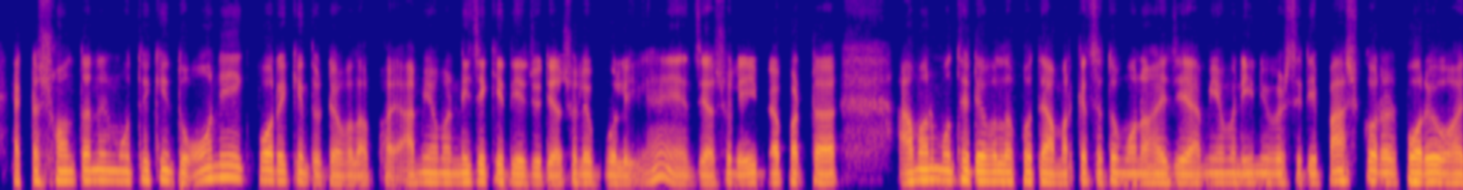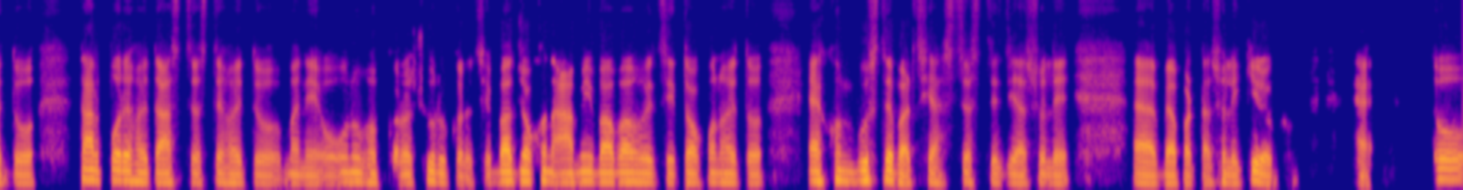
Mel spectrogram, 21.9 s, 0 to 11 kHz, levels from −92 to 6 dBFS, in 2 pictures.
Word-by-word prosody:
একটা - - -2
সন্তানের 125 +1 +1
মধ্যে 120 +2 -2
কিন্তু 125 -3 0 0.2
অনেক 160 +1 +2 0.2
পরে 130 -2 +4
কিন্তু 105 -4 -2
ডেভেলপ 90 -1 -2
হয়। - - -4
আমি 105 +4 -3
আমার 105 -1 -1
নিজেকে 110 +1 0
দিয়ে 100 -2 +1
যদি 95 -1 -1
আসলে 100 -2 -1
বলি, 95 -2 0 0.2
হ্যাঁ? 150 - -1
যে - - -5
আসলে 105 -1 -4
এই 110 - 0
ব্যাপারটা 105 +1 0 0.7
আমার 130 +3 +5
মধ্যে 125 +1 +1
ডেভেলপ 115 -1 +4
হতে 115 -1 +1
আমার 100 0 -3
কাছে 110 -1 -2
তো 115 - +2
মনে 105 -1 0
হয় 100 -1 +1
যে, 105 - +2
আমি 105 +1 -7
আমার 105 0 -2
ইউনিভার্সিটি 105 -1 -3
পাস 120 0 +2
করার 110 -4 +2
পরেও 110 0 +6
হয়তো, 100 -1 -1 0.5
তারপরে 130 -1 +5
হয়তো 110 -1 +1
আস্তে, 105 - -11
আস্তে 110 - -6
হয়তো 95 -1 -2 0.2
মানে 95 -1 -2
অ - - -2
অনুভব 110 -2 0
করা 100 - +1
শুরু 115 -4 +2
করেছি। - - -6
বা, 115 - +9
যখন 115 +1 +3
আমি 110 +2 +1
বাবা 110 +1 +5
হয়েছি, 105 -1 -1
তখন 105 +1 0
হয়তো 100 -1 -1 0.5
এখন 125 +3 0
বুঝতে 125 +1 +4
পারছি - - +1
আস্তে, - - -17
আস্তে - - -14
যে 105 - -1
আসলে - - -2 0.8
ব্যাপারটা 95 - +1
আসলে 100 -2 -2
কিরকম। - - +2 0.5
হ্যাঁ, - - -4 0.5
তো 140 - +4
110 Hz, 185 wpm, -23 LUFS, 100-120 Hz, 0.8 s, বা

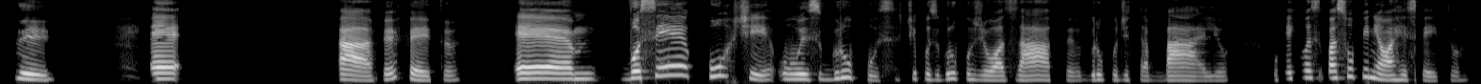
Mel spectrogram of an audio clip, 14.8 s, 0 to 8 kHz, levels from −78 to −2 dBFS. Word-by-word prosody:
Sim, 185 -5 +2 1.0
é 200 +8 +5 1.6
Ah, 160 -5 +6
perfeito. 165 - -5 0.5
Eh, 205 0 +7 0.5
você 300 - +3 0.2
curte 220 - -5
os 185 -1 -2
grupos, 195 -5 -9
tipo, 200 -1 -15
os 165 - -12
grupos 190 +1 -9
de 165 - -13
WhatsApp, 155 +1 -3 0.3
grupo 170 +1 -12
de 165 +1 -17
trabalho, 150 -1 -6 0.4
o 170 - -23
que 210 - -10
que 215 - -43
você 240 -1 -6
qual 230 - +1
a - - -5
sua 255 +4 -1
opinião 250 - -3
a - - +3
respeito? 155 -2 -12
180 Hz, 110 wpm, -22 LUFS, 155-210 Hz, 1.6 s, Eh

